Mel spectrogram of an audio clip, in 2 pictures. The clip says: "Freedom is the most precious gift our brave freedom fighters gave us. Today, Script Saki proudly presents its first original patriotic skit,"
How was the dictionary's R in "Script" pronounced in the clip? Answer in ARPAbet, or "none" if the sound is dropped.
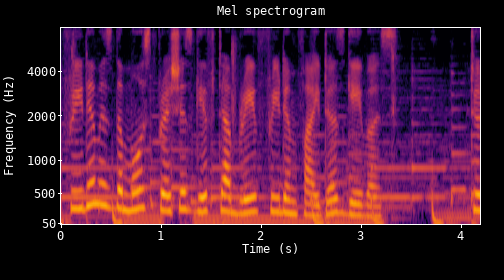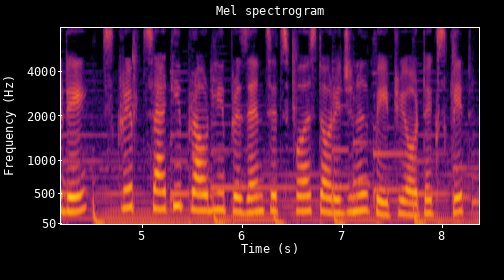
R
